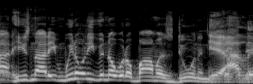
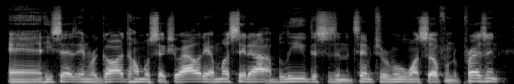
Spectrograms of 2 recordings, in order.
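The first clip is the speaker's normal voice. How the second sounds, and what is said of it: Flat, news-like reading. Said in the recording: “You can't just read it like it's the news.”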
